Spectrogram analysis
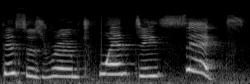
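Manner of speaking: high, slow squeak from the cage top; squeaky hamster. A narrator's reading. Hamster on top of its cage squeaks at the class. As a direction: insist in a tiny squeaky voice. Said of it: "my voice is small and squeaky".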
